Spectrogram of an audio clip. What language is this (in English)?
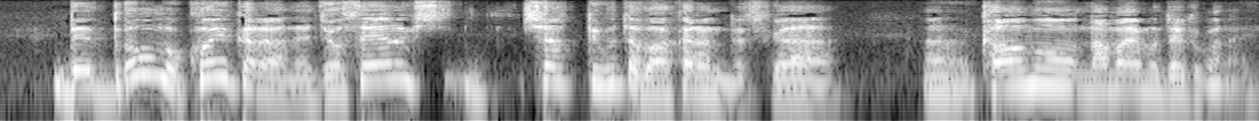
Japanese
